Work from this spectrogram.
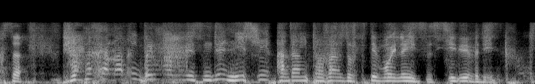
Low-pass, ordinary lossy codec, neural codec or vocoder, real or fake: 7.2 kHz; none; codec, 16 kHz in and 24 kHz out, 0.6 kbps, FireRedTTS-2 codec; fake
